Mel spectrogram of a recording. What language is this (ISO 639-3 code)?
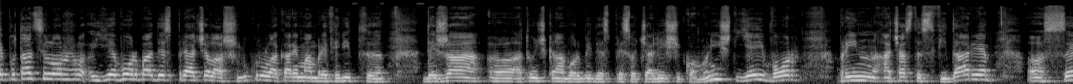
ron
